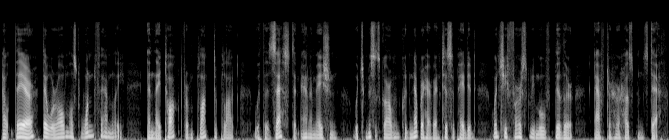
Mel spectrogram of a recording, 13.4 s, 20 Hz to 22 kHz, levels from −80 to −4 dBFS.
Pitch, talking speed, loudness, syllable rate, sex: 95 Hz, 155 wpm, -22 LUFS, 5.0 syllables/s, male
